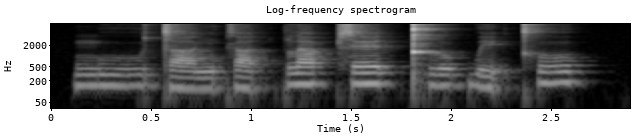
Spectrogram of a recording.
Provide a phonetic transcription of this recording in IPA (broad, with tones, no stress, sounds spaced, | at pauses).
m uː˧ t a˩˦ ŋ k a˨˩ t̚ p l a˥˩ p̚ s ɛː˥˩ t̚ kʰ l o˦˥ k̚ w e˨˩ ʔ kʰ o˥˩ k̚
